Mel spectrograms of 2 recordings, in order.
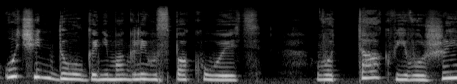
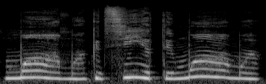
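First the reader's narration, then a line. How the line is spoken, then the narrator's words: Tearful whisper, child. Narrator (Russian): Он плакал и шептал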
